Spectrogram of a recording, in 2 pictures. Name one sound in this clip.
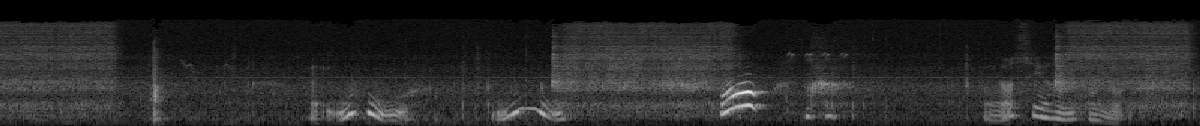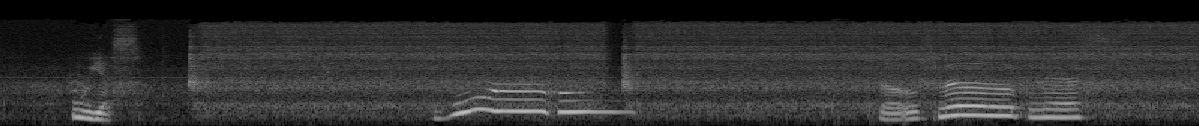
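Video game spraying sounds hiss in bursts.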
